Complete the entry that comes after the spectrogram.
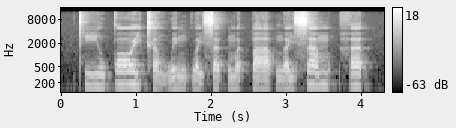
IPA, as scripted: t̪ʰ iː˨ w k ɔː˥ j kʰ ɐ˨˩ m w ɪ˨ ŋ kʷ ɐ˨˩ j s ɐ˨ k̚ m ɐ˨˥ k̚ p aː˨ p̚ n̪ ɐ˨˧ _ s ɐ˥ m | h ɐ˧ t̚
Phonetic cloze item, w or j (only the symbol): j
